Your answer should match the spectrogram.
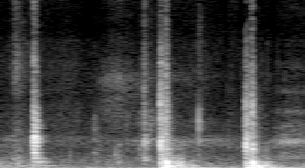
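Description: Trunk lid of a stripped Acura Integra sedan being opened: a light click a moment in, then two heavier knocks, about a second in and half a second later.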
